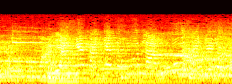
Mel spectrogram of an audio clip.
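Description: Several voices over music with steady held notes.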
